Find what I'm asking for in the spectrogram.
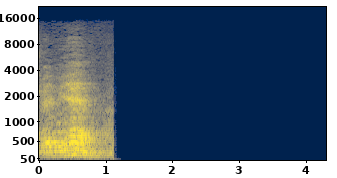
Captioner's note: speaks French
